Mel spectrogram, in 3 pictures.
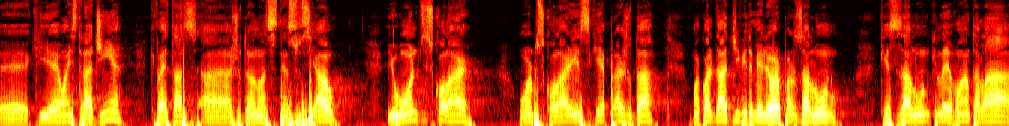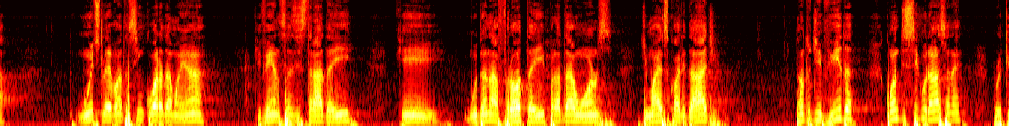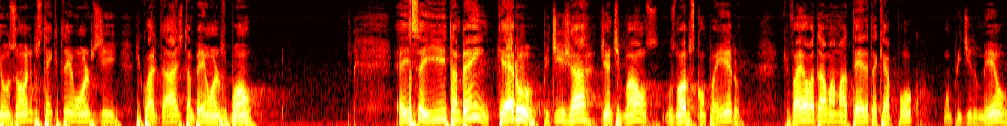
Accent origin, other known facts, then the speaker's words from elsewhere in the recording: Nova Santa Helena, Mato Grosso, Brazil; a minha infância toda é aqui em Nova Santa Helena, e eu creio que os meus últimos dias sejam aqui também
